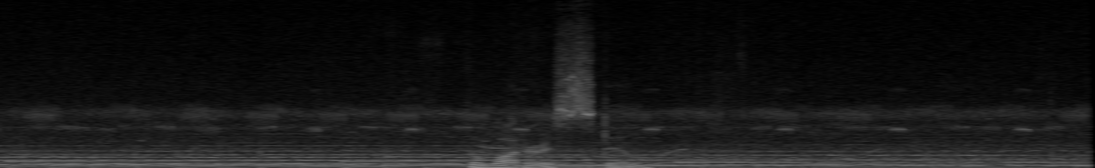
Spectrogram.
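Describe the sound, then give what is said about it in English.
Crickets chirp steadily from the shore of a lake alongside soft, sustained ambient tones, while a voice briefly speaks partway through. “You hear loons call, crickets chirp from the shore.”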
